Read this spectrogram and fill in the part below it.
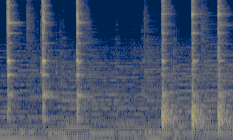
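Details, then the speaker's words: Dirt bike wheel rim with tire off, spokes tapped during pre-ride check; seven sharp bright pings each with a clean lingering ring, unlike a loose spoke's quieter ting: tight spoke ring. "It just doesn't have the same ring. So going around, and if you hear a different, like quieter ting, make sure you tighten it up before you ride your bike."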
